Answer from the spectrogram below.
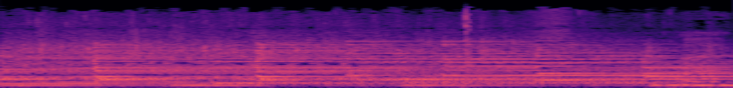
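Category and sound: crowd, audience applause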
